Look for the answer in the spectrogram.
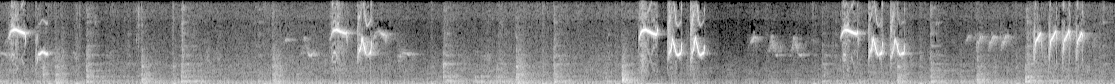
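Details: Excited, actively singing cinereous tit: bursts of high whistled phrases, each a few sharp two-part notes, repeating every two to three seconds with quiet gaps between.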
